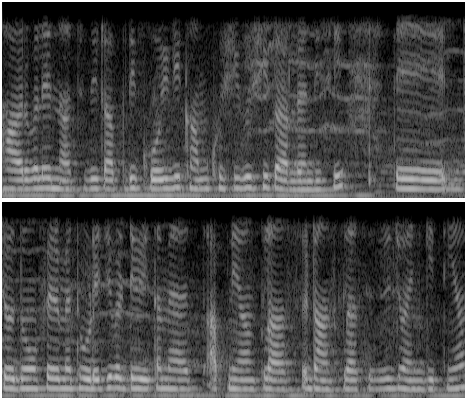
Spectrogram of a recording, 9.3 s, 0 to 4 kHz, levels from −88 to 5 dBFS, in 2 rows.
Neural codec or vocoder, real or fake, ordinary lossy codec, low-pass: none; real; none; 3.6 kHz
